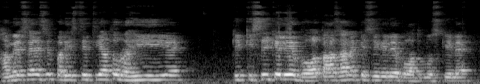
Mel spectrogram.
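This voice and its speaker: A man's voice: high voice, fairly even intonation, fairly quick, recorded from a distance. A young man from India, a politician guest in an interview, explaining earnestly and repeating phrases for emphasis. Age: young adult. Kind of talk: conversational interview. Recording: echoey room, voice away from mic.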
